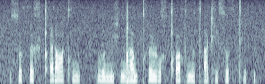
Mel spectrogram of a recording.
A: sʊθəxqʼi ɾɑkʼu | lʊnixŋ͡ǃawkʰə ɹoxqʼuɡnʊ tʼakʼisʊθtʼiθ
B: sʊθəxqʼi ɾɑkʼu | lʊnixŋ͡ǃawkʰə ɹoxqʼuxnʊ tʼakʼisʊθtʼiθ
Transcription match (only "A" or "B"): B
